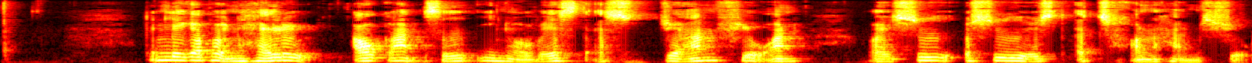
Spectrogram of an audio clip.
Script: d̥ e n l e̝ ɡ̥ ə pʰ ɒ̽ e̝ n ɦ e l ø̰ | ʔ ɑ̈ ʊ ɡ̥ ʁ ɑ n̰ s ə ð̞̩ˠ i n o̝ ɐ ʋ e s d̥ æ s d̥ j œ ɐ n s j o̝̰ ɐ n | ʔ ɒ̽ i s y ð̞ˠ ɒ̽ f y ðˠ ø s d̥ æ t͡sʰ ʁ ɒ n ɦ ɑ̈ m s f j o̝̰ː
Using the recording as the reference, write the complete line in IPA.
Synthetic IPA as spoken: d̥ e n l e̝ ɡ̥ ɐ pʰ ɒ̽ e̝ n ɦ æ l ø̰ | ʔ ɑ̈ ʊ ɡ̥ ʁ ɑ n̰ s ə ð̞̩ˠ i n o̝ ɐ ʋ e s d̥ æ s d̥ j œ ɐ n f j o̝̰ ɐ n | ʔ ɒ̽ i s y ð̞ˠ ɒ̽ s y ðˠ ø s d̥ æ t͡sʰ ʁ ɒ n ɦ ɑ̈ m s f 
